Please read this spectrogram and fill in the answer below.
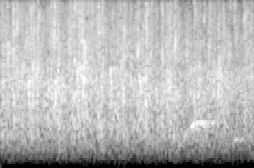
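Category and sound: crowd, applause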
